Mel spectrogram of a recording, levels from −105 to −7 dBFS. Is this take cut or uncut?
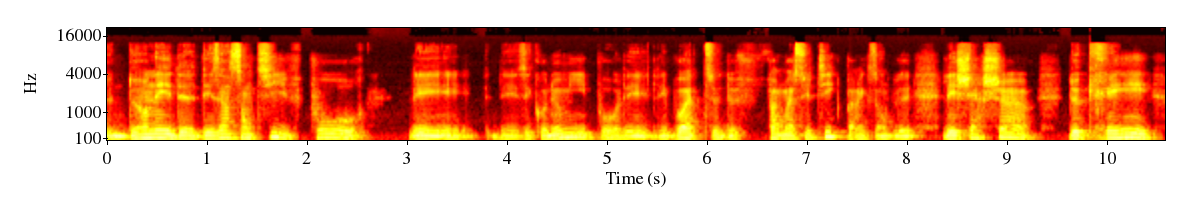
cut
